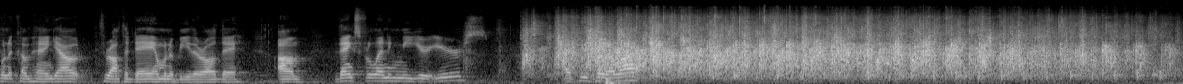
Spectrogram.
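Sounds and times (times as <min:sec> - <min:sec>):
speech: 0:00.0 - 0:05.0, 0:05.6 - 0:06.6
audience applause: 0:05.2 - 0:11.8.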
